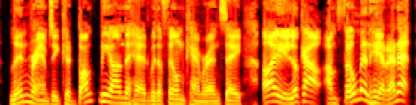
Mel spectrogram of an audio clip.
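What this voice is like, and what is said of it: Deliberately bad put-on accent. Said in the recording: “I shall do a bad accent ... In the accent”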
